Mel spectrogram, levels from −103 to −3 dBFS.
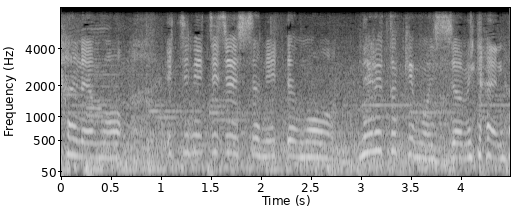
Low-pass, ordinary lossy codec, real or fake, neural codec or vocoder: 7.2 kHz; none; real; none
